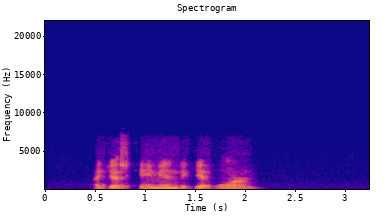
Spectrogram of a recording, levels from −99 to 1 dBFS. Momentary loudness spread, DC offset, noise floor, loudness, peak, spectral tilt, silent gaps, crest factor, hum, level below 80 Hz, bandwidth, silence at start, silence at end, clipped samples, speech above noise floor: 9 LU; under 0.1%; -85 dBFS; -32 LUFS; -14 dBFS; -4.5 dB/octave; none; 20 dB; none; -70 dBFS; 7 kHz; 0.5 s; 1.15 s; under 0.1%; 54 dB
